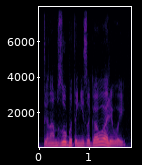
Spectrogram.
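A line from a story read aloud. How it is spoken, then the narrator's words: Gloomy reply. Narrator (Russian): мрачно ответил Лёха Сергеев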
